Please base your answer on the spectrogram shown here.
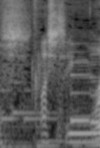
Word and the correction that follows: Scherzinger: Scherzinger. It's not even close to Schlesinger.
